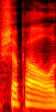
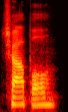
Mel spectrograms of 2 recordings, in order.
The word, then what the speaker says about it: Chappell: Not like Dave Chappelle. It's like Chapel or Chappelle. I think it's because I'm pronouncing it French. I'm saying Chapel, and you're hearing Chappelle. I do know that it's not Chappelle.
